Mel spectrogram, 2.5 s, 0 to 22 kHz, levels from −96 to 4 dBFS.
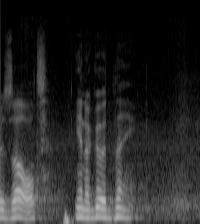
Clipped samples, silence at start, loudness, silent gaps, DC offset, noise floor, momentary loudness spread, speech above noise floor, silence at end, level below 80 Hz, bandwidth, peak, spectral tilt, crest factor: under 0.1%; 0 s; -34 LUFS; none; under 0.1%; -57 dBFS; 14 LU; 24 dB; 0.15 s; -50 dBFS; 11.5 kHz; -18 dBFS; -8 dB/octave; 16 dB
